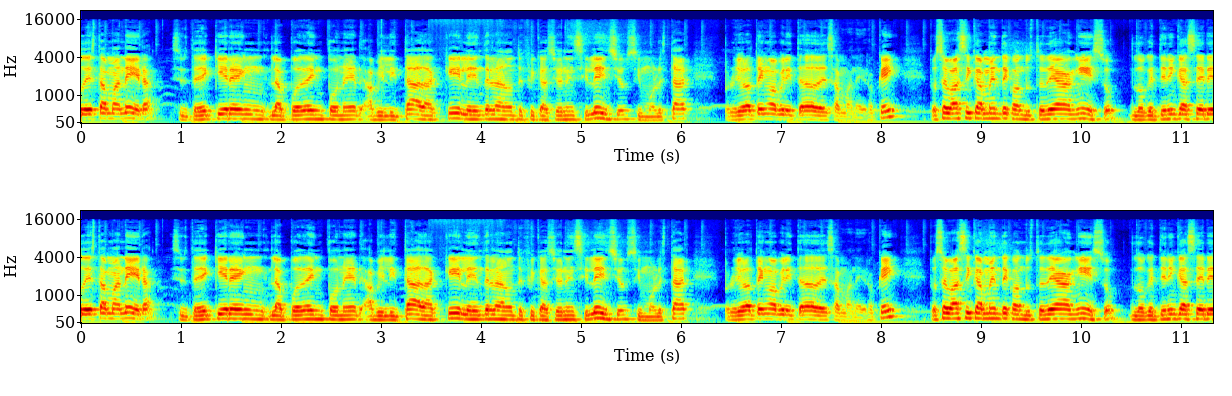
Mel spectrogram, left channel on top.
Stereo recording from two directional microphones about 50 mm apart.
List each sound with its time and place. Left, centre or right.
0.0 s speech: right
3.2 s speech: right
6.7 s speech: centre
